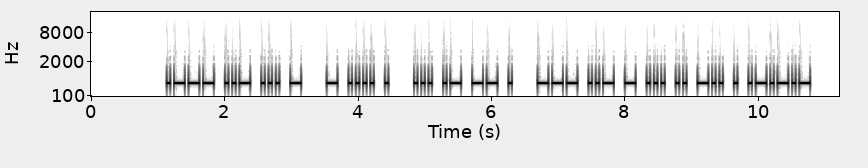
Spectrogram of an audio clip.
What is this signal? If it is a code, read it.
Morse code, heard as a keyed tone, about 22 wpm, 700 Hz. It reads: JUST THE SAME OUTSIDE.
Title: Sentences from Top 900 Words 22wpm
